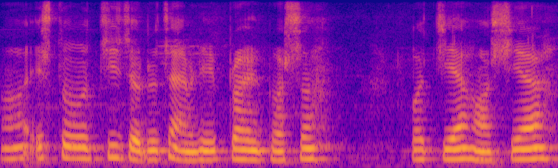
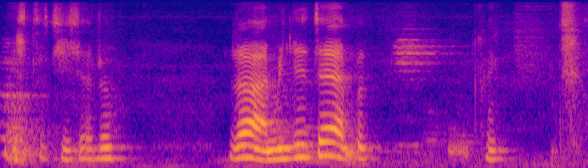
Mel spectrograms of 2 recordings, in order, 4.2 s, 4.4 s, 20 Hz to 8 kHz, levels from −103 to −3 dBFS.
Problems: background sounds at intervals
